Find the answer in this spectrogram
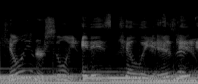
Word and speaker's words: Cillian: It is Cillian.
